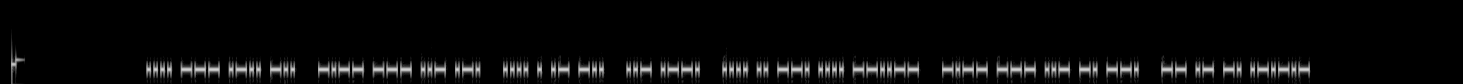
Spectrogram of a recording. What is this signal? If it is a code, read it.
Morse code, heard as a keyed tone, about 34 wpm, 700 Hz. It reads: HOLD YOUR HEAD UP HIGH, YOUNG MAN.
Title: Sentences from Top 1000 Words - Review Part 2 - 35wpm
